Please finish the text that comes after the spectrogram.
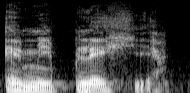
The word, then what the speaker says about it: hemiplegia: Lo pronuncio como se pronuncia en México, con hiato, hemiplejía. La academia dice que debe ser hemiplegia.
